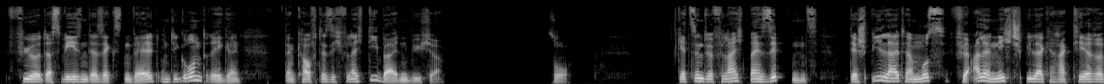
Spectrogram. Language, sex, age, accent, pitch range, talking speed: German, male, 30-49, German, 110-125 Hz, 165 wpm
